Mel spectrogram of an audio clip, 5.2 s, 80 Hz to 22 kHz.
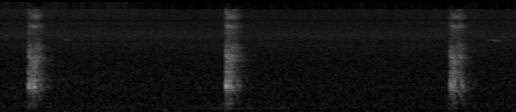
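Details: Newborn weighing 5 lb 1 oz having first hiccups while sleeping: three brief, sharp hiccups about two seconds apart in a quiet room.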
